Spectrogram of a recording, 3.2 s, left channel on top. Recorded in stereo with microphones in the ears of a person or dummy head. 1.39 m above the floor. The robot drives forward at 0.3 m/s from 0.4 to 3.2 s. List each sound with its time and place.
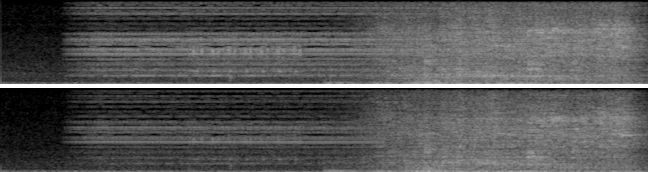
1.6 s a sliding door: centre (ahead or behind), 1.0 m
